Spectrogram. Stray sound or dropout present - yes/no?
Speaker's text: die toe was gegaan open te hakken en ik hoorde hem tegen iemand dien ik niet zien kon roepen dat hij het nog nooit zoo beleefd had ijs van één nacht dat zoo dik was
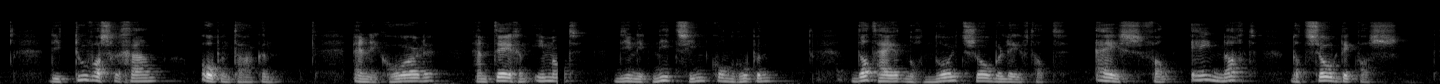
yes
